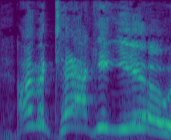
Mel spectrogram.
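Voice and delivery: very high, strained attack cry; mock attacker's shout. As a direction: shout it like a fake assailant. Voices the staged attacker.

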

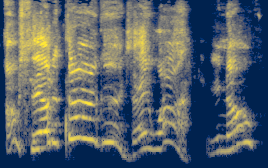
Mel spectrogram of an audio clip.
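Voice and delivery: high-pitched cocky boast; mock cocky. Player mimicking his younger cocky self to the host. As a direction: puff up like a star who deserves minutes.

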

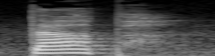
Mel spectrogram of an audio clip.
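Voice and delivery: ダパ with ダ strong and パ weak; stress on da. Shown as a demonstration. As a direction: hit ダ, let パ fall away. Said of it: "ダを強く、パを弱く発音します".

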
